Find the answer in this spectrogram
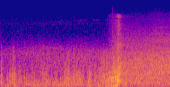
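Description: Low steady rush of a river in spring flood carrying drifting ice. About one and a half seconds in comes a short thump, and after it the sound turns to a brighter, wider hiss.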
